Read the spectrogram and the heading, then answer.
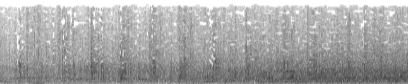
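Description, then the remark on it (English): A church audience claps steadily for about four seconds in response to a pastor's remark during a sermon, a dense, even wash of many hands that holds at a fairly loud level, with no one speaking over it. “Are we really clapping about that?”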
